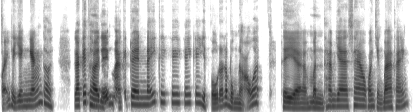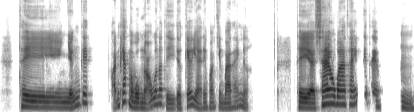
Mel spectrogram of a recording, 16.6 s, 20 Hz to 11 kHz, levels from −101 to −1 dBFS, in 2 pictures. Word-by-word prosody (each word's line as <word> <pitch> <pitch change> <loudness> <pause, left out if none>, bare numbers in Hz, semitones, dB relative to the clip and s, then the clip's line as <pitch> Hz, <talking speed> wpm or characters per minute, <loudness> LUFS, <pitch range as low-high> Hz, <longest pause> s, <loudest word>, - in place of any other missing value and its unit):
khoảng - - -3
thời 125 -6 -2
gian 135 +2 -1
ngắn 145 +10 +4
thôi, 180 -8 -2 0.4
là 150 - +5
cái 225 +9 +1
thời 150 -7 +6
điểm 130 +5 +3
mà 115 - +3
cái - - -9
trend 170 -2 +2
nấy 180 +7 0
cái 225 -1 -7
cái 215 -1 -4
cái 210 0 -4
cái 215 -2 -6
dịch 145 -8 -4
vụ 105 0 +1
đó 140 - -1
nó 180 - +1
bùng 110 -8 -3
nổ 100 -3 -2
á, - - 0 0.5
thì, 115 -2 +3
à, 105 -1 +2
mình 110 -1 -2
tham 140 +5 -3
gia 140 0 +2
sau 145 0 -1
khoảng 135 +1 -2
chừng 110 -6 -8
3 115 +2 +3
tháng, 130 +9 -4 0.5
thì 125 -3 +2 0.4
những 115 +9 -1
cái 215 +2 -2 0.5
khoảnh - - -4
khắc 240 0 0
mà - - +2
bùng 110 -1 0
nổ 100 +4 -1
của 175 - -1
nó 195 +1 -3
thì 100 -1 -6
được 100 -1 -6
kéo 155 +3 -1
dài 130 - -2
thêm 110 - -8
khoảng 110 0 -8
chừng 115 -4 -9
3 105 0 0
tháng 125 +6 -10
nữa. - - -9 1.0
Thì, 115 -1 +4
à, 105 -1 +7
sau 185 - +6
3 180 -1 +5
tháng 180 +1 -2
tiếp 430 - -9
theo - - -2 0.4
ừm, 100 -6 -8
140 Hz, 225 wpm, -23 LUFS, 110-175 Hz, 1.0 s, à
